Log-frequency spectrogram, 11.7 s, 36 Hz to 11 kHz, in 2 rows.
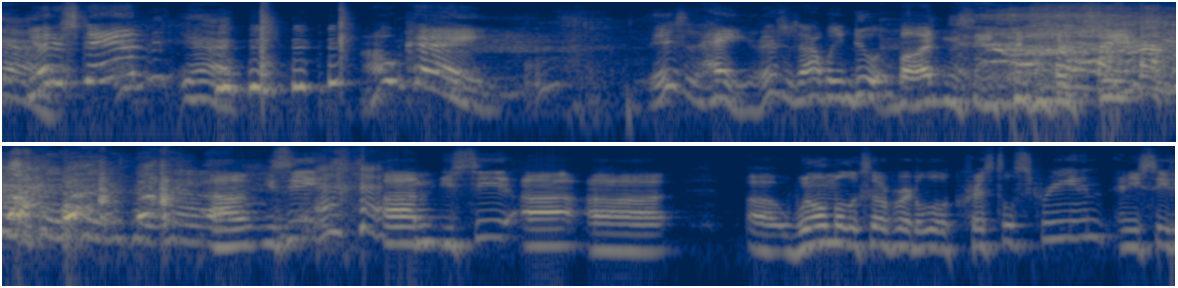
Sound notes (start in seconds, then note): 4.7 everyone laughing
